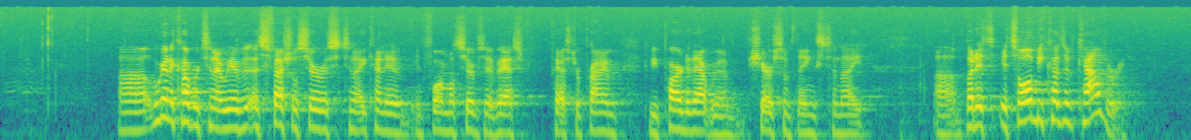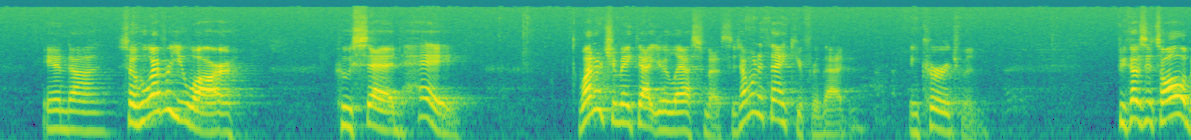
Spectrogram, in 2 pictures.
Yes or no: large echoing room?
yes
